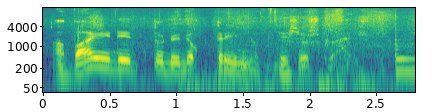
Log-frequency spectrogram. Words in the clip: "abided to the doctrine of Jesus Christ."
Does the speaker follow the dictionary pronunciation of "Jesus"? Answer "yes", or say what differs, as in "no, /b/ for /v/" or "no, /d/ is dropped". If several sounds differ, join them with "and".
no, /s/ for /z/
